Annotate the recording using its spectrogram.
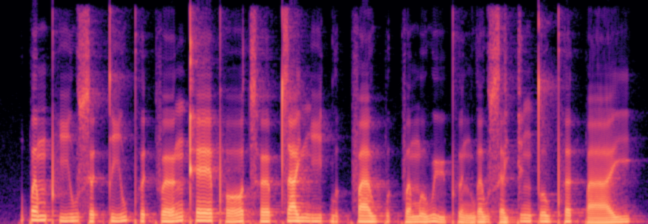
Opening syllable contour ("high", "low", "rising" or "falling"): high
